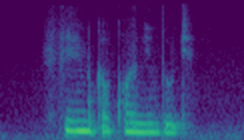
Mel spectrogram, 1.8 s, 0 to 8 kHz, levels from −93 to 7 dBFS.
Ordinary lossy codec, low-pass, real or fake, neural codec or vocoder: Opus, 32 kbps; 7.2 kHz; fake; codec, 16 kHz, 0.5 kbps, FunCodec, trained on Chinese and English, 25 frames a second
